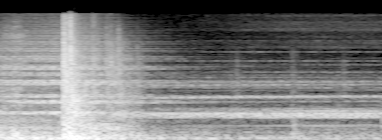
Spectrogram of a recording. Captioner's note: suspenseful music; crate clacks on floor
